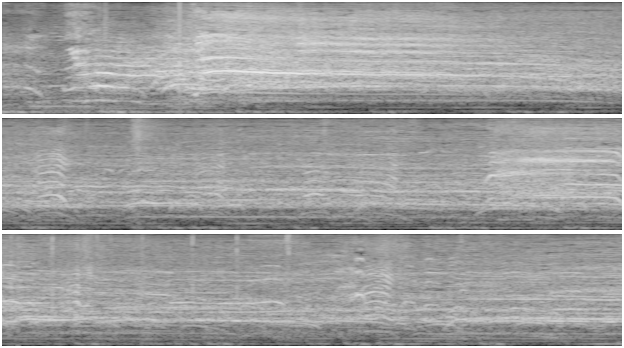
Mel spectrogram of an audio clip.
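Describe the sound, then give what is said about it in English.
A large crowd cheering, whooping and shouting in a continuous stadium-like roar. The noise swells near the start and again midway. “That sounds like a stadium. I mean, it sounds like an absolute stadium. That sounds like a football game.”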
